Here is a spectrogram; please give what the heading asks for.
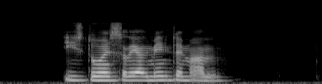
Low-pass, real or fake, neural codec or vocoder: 7.2 kHz; fake; autoencoder, 22.05 kHz, a latent of 192 numbers a frame, VITS, trained on many speakers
